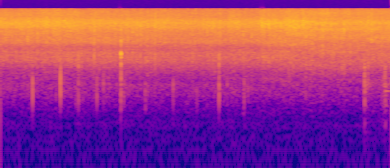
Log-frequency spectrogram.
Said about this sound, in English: I'm going to start and stir that up a little bit, and I'm going to let this cook for a little bit, just get some heat on it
